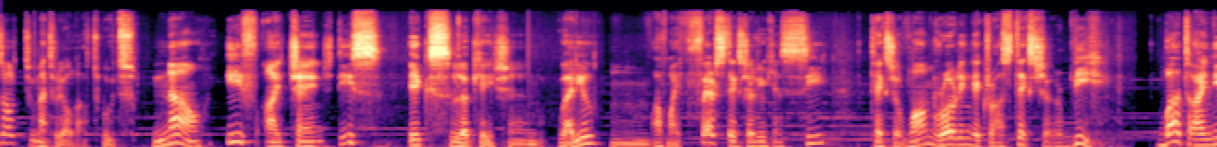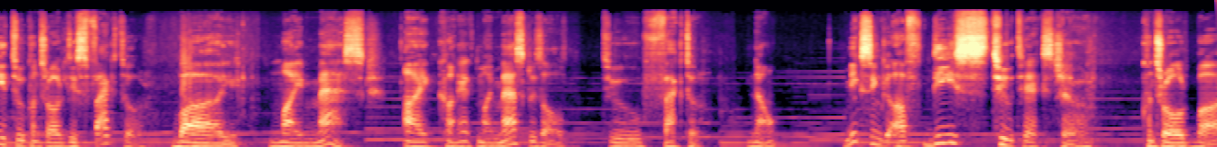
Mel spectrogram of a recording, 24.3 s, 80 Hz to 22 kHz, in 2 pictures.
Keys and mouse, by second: 3.7-6.6 shift+drag, 7.8-11.3 shift+drag, 11.5 click, 12.5 click, 15.0 click, 15.7-18.9 drag, 19.7 click, 23.5 click.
